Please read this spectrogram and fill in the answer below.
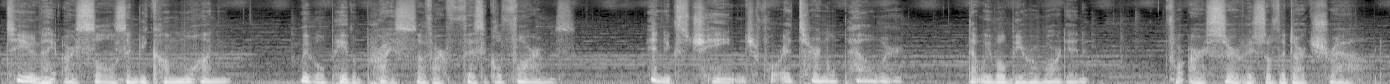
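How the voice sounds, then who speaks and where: Obsessive undead lover male actor, low and unhurried, solemn archaic delivery, tender menace, for fantasy roleplay audio. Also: mellow, faint music behind. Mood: tender, sinister devotion. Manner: theatrical, slow, archaic solemn phrasing. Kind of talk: ASMR fantasy roleplay acting.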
